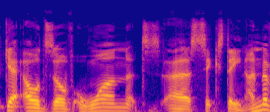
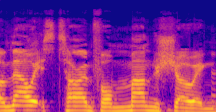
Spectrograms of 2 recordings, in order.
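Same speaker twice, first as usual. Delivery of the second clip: loud, high caveman-ish bravado; Kelvin impression voice; 4 semitones higher, 5 dB louder than usual. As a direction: boast it like a dim, cocky dancer. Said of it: "my best Kelvin impression".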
